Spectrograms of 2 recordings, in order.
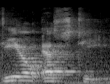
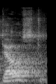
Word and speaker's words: Dost: Hello, my name is Dost, D-O-S-T. Actually pronounced Dost, but I prefer the pronunciation of Dost.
